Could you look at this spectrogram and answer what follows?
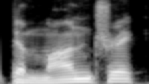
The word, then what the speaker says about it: Damondrick: Again, it's Damondrick Jack, which is spelled D A M O N D R I C K.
